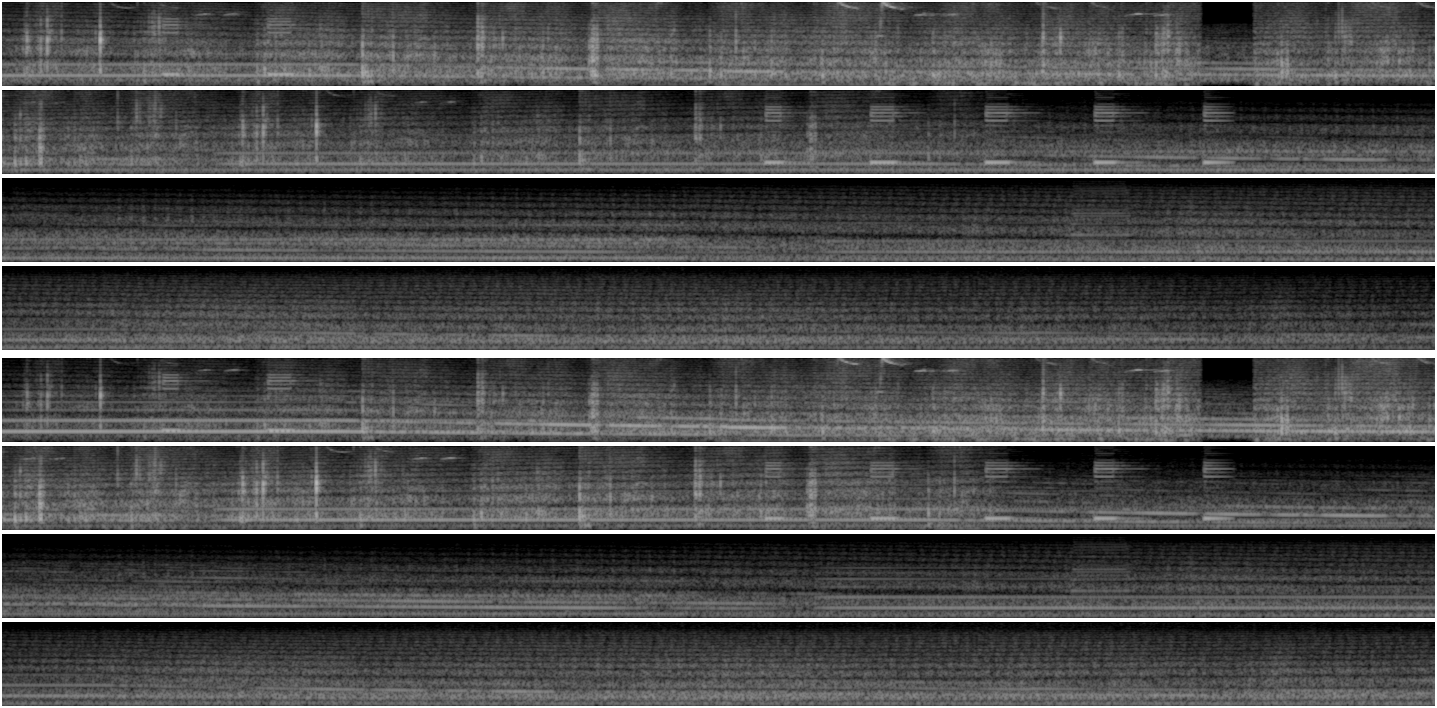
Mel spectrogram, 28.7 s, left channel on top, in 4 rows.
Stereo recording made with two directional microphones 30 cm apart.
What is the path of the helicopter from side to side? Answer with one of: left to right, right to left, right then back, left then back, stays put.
left to right.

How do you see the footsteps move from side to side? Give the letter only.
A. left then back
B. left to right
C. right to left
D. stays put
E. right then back
B.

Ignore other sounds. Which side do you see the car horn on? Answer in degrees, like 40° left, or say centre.
centre.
